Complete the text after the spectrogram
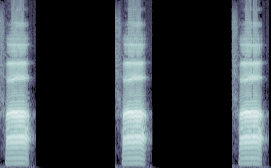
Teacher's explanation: فا کی ادائیگی میں سامنے والے اوپر کے دو دانتوں کے سروں کو نچلے ہونٹ کے گیلے حصہ پر لگا کر باریک آواز میں پڑھیں، یعنی فا فا فا۔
